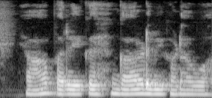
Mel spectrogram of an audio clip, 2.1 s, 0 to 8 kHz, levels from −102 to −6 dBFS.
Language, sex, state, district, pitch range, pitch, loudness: Hindi, male, Haryana, Rohtak, 130-140 Hz, 135 Hz, -19 LUFS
